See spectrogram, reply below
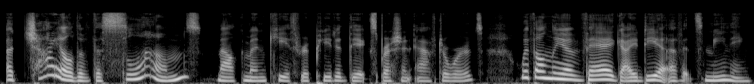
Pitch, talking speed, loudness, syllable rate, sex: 205 Hz, 160 wpm, -19 LUFS, 4.5 syllables/s, female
